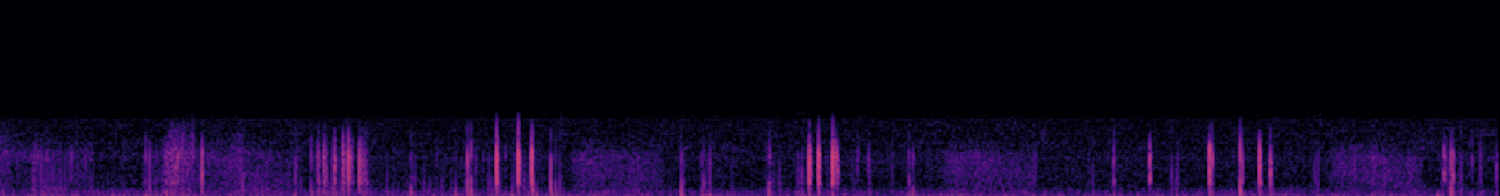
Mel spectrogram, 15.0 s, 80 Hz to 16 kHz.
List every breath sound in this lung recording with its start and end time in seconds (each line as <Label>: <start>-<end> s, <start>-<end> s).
Inhalation: 2.04-3.01 s, 5.69-6.68 s, 9.47-10.46 s, 13.20-14.36 s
